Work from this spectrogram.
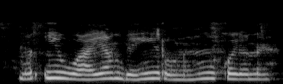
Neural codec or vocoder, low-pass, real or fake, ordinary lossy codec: vocoder, 22.05 kHz, 80 mel bands, HiFi-GAN; 7.2 kHz; fake; AAC, 48 kbps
